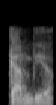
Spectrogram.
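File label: "cambio", Spanish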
